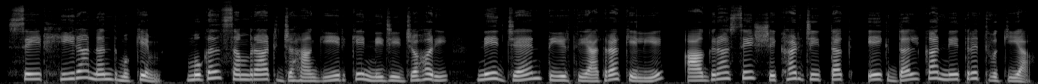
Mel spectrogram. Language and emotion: Hindi, neutral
